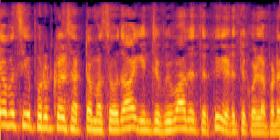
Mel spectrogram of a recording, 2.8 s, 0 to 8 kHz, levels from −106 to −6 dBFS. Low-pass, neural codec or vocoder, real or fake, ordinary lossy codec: 7.2 kHz; none; real; AAC, 48 kbps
